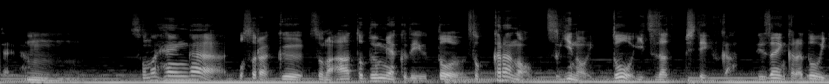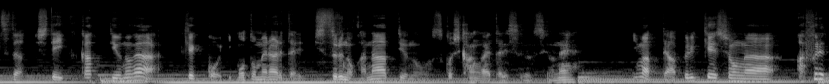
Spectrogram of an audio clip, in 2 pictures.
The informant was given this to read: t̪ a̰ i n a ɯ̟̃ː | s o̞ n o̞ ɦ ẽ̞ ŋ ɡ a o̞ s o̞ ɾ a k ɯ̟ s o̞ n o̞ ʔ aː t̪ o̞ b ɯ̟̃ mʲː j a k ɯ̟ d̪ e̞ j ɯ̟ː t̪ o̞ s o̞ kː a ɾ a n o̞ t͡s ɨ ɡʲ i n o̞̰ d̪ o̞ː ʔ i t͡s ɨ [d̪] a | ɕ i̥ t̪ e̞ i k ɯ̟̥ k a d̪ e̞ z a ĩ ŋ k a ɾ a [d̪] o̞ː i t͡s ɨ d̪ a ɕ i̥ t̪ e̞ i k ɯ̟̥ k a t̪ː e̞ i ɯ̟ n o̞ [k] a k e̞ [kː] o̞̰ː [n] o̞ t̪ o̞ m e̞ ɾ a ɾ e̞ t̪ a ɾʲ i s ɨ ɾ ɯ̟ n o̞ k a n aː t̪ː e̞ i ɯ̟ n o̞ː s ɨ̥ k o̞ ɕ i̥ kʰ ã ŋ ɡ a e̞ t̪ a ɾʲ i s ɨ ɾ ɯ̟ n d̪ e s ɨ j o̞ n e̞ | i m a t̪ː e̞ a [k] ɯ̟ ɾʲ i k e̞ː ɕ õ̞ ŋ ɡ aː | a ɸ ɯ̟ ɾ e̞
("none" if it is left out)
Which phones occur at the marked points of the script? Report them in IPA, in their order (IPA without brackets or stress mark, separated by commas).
d̪, d̪, ɡ, kː, m, p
